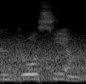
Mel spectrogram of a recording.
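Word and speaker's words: androecium: और इसको स्टेमेन को बोलते हैं एंड्रोसियम, सीधे सीधे बोलते हैं, स्पेलिंग उसी तरह से एंड्रोएशियम, ई लगाते हैं इसलिए, लेकिन बोलते हैं एंड्रोसियम।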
